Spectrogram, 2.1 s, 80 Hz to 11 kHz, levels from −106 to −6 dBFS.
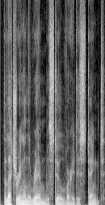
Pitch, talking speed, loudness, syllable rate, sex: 95 Hz, 255 wpm, -17 LUFS, 6.7 syllables/s, male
